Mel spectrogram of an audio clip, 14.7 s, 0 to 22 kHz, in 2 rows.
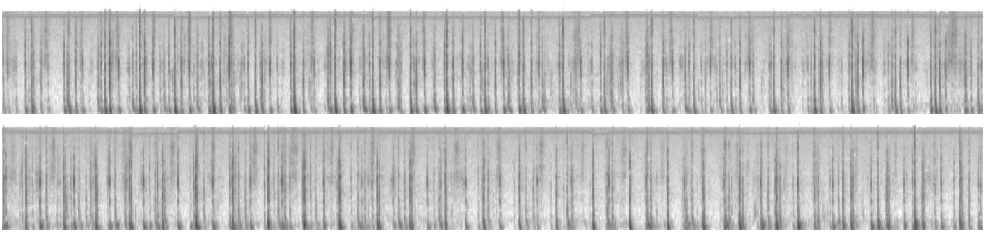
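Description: Fingertips tap rapidly and irregularly on the surface of a tablet-sized black hard-shell zippered case with red trim, held in both hands. The taps are dense, short, dull knocks with a low thud around 94 Hz and almost no ring, coming at roughly 220 per minute across the clip.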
